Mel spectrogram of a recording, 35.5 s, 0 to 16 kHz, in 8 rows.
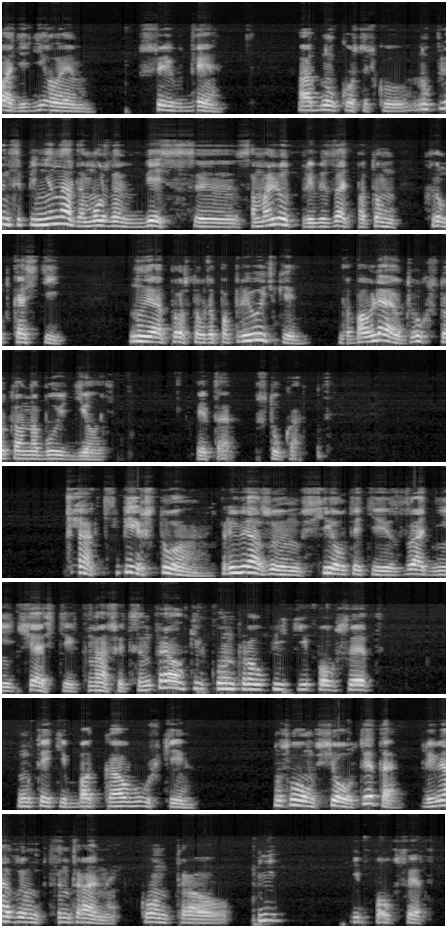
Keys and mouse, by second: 2.2 shift+d, 11.7 r, 14.8 shift+middle click, 21.3 click, 23.2 shift+click, 24.3 ctrl+p, 27.2 click, 29.8 click, 31.6 shift+click, 33.6 ctrl+p.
